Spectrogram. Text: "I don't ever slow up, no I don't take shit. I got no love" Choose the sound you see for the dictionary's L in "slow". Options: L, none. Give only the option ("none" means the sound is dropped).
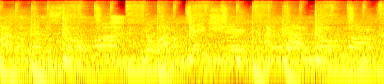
none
